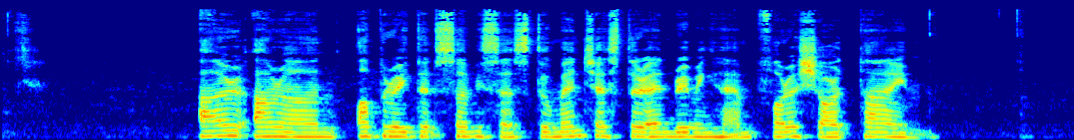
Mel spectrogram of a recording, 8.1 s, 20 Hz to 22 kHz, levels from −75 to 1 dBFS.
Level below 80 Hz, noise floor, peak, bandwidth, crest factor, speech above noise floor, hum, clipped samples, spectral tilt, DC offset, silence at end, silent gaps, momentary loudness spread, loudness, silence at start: -56 dBFS; -61 dBFS; -4 dBFS; 17 kHz; 18 dB; 40 dB; none; under 0.1%; -4 dB/octave; under 0.1%; 1 s; none; 6 LU; -20 LUFS; 0.15 s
